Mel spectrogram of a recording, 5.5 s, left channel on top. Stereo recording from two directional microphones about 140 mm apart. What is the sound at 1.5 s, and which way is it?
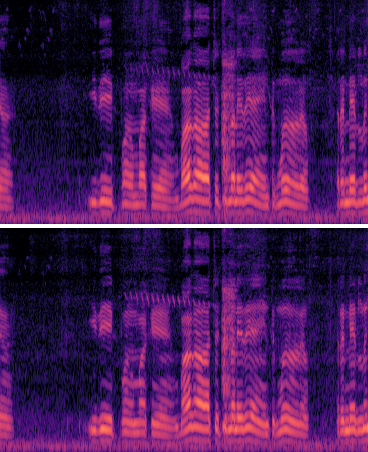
Speech, 30° left (ahead or behind).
